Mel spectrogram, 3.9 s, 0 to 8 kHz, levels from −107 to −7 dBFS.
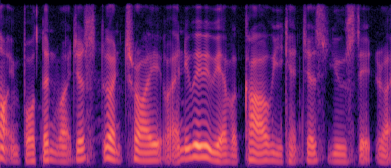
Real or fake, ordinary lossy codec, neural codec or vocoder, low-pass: real; none; none; 7.2 kHz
